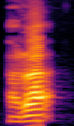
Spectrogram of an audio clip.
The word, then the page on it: ara: Apatani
